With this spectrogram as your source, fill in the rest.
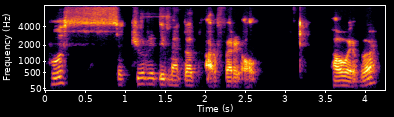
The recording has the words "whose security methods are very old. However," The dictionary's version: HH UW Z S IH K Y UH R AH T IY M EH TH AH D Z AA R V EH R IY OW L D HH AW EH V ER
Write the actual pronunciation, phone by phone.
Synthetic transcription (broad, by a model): HH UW S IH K Y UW R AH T IY M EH T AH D AA R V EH R IY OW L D HH AW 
